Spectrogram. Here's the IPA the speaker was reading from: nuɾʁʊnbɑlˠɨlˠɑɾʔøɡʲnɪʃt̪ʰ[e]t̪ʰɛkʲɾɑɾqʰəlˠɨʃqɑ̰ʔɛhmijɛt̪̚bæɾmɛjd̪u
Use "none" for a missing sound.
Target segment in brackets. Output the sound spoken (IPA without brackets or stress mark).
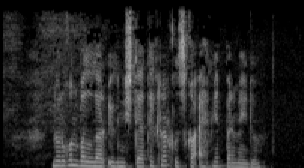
ɛ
